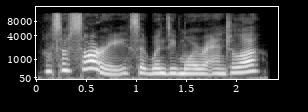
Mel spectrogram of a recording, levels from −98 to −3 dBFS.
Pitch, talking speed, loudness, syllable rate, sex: 245 Hz, 175 wpm, -16 LUFS, 5.8 syllables/s, female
